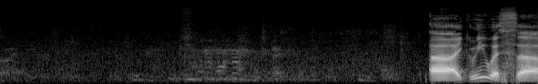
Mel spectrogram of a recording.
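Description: A crowd murmurs quietly in a large room.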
